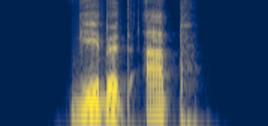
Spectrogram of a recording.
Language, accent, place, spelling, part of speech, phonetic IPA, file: German, Germany, Berlin, gebet ab, verb, [ˌɡeːbət ˈap], De-gebet ab.ogg
- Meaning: second-person plural subjunctive I of abgeben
